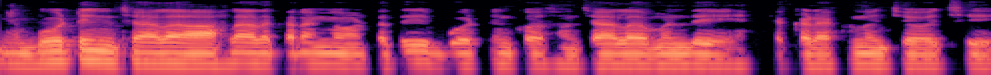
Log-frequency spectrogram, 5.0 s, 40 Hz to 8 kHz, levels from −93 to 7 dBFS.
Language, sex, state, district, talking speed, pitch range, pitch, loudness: Telugu, male, Andhra Pradesh, Guntur, 170 wpm, 90-100 Hz, 95 Hz, -19 LUFS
